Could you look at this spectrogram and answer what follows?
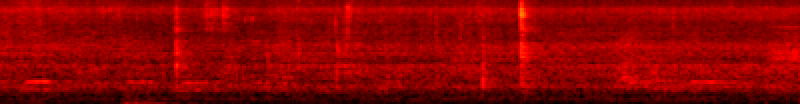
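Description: Green chilies, garlic paste and ginger frying in ghee, a low, quiet sizzle with occasional faint ticks from stirring, close by and without voices.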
